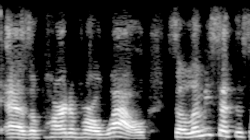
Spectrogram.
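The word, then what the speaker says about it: WAU: what's affecting us but it's w-a-u but it's pronounced w-o-w wow fancy fancy fancy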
